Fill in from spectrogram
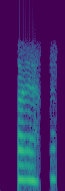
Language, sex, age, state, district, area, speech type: Assamese, female, 18-30, Assam, Biswanath, rural, conversation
